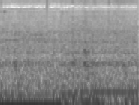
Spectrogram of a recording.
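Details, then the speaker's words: Suzuki Samurai road test after installing a rebuilt transmission (shift collar had been reversed, giving bad gear noise): steady deep drivetrain rumble in first gear with no whine or grinding, and it no longer pops out of first. "it hasn't popped out of first gear so that's a good sign"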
